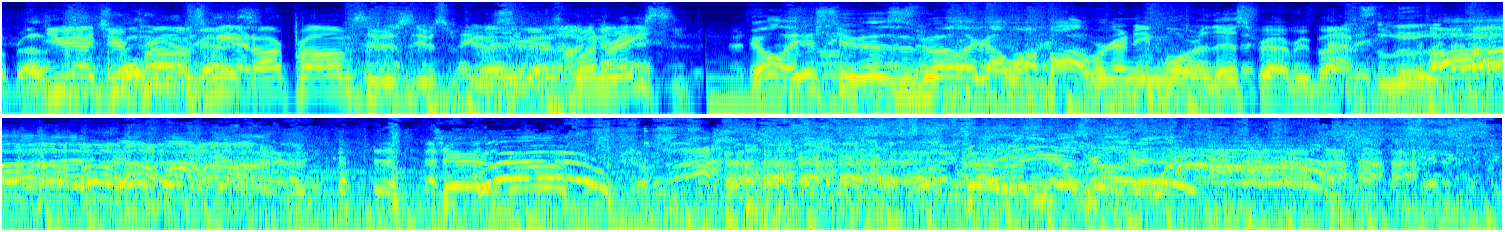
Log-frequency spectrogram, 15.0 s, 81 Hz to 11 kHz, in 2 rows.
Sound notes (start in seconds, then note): 7.1 laughter; 13.6 laughs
